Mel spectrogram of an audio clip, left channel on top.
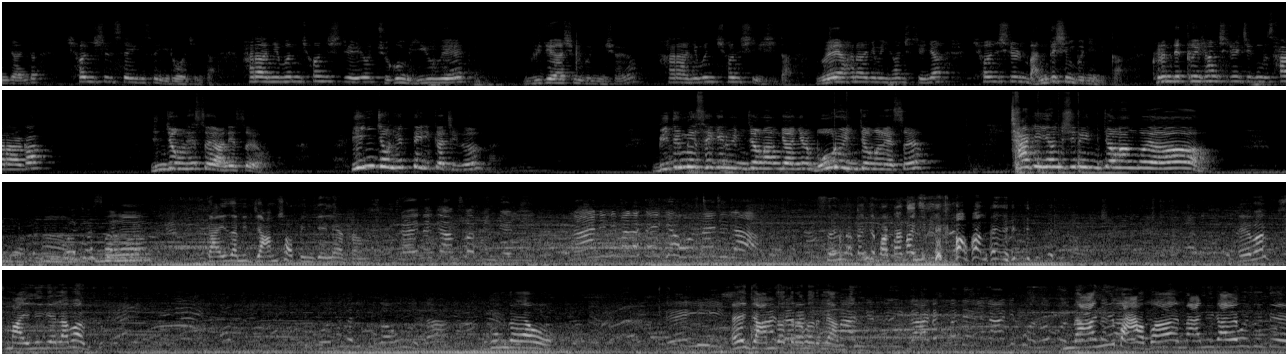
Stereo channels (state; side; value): different; both; correlation -0.01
